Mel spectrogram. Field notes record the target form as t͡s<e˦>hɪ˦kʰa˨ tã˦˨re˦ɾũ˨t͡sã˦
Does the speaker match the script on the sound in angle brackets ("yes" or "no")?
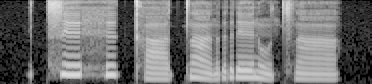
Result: yes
